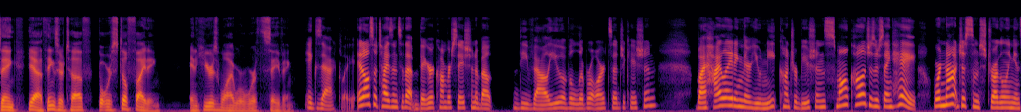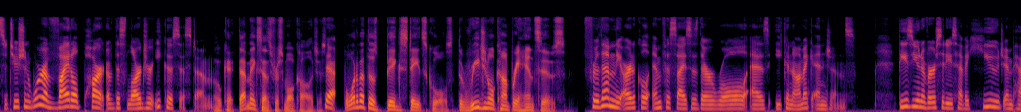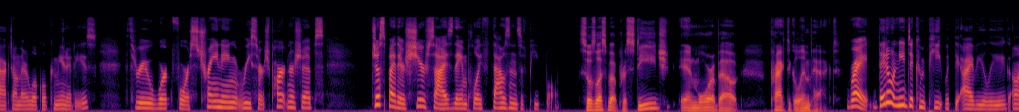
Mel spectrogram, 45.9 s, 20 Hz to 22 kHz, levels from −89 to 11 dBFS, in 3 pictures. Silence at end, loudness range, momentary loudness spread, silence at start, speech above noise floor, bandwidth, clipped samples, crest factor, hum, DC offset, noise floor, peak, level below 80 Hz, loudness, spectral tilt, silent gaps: 0 s; 7 LU; 12 LU; 0 s; 29 dB; 12 kHz; under 0.1%; 20 dB; none; under 0.1%; -53 dBFS; -4 dBFS; -48 dBFS; -24 LUFS; -5 dB/octave; 23.98-24.06 s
